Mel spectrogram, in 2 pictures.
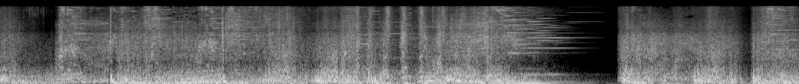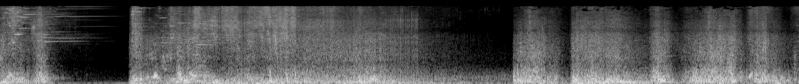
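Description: Heavy blows and magic blasts crash and thud in quick bursts.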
